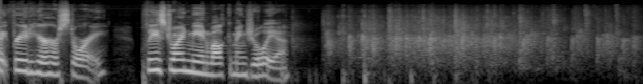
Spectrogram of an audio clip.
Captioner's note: applause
